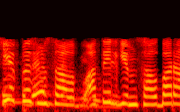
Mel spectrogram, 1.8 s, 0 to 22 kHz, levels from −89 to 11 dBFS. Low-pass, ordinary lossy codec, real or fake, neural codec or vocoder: 5.4 kHz; MP3, 32 kbps; real; none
